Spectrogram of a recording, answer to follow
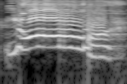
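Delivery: high, crying "no" of despair; theatrical high-pitched heartbreak; anguished wail. Real, not acted. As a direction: wail as if all hope is lost. Gamer's hopes dashed by the pull.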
